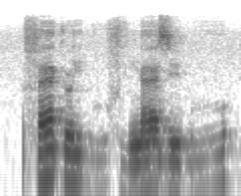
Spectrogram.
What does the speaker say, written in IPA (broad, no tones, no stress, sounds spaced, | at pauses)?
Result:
f æ k ɹ i ɠ ṳ f e̤ ŋ æ z y ɓ o̤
